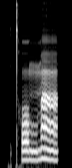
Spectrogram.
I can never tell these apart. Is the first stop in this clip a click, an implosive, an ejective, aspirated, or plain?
aspirated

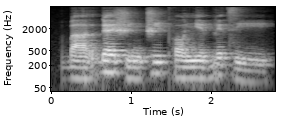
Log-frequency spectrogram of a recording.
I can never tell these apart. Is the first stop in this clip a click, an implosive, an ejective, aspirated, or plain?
implosive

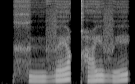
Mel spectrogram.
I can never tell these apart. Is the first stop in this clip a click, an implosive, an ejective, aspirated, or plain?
aspirated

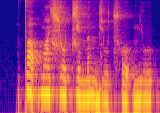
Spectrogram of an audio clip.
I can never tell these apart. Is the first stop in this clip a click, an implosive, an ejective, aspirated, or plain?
plain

